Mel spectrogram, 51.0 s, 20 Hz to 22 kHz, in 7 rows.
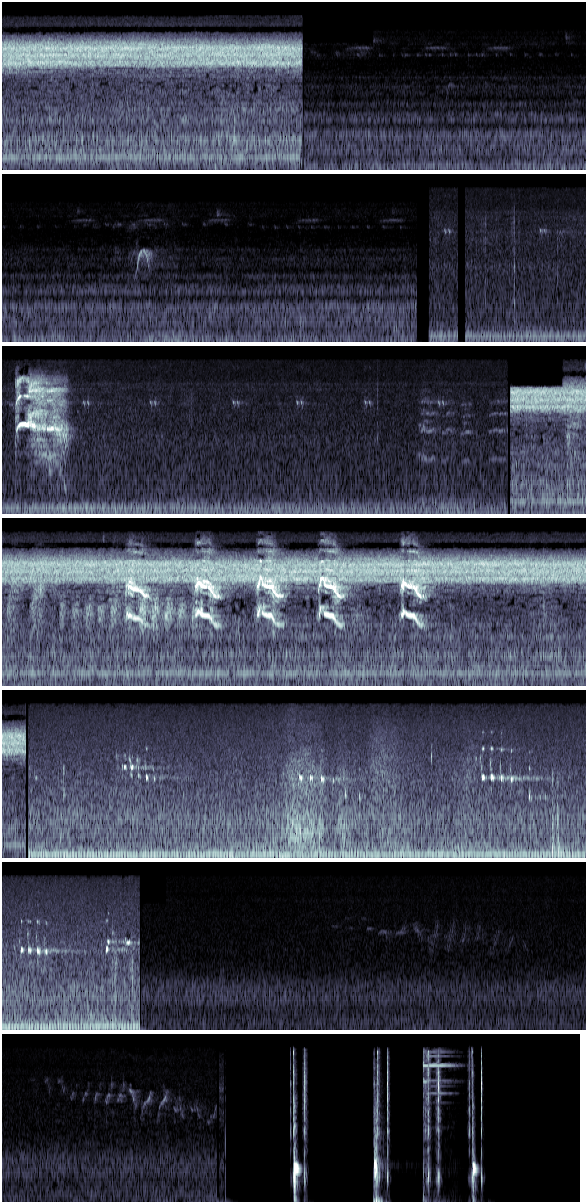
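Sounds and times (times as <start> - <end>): steady high hiss: 0.0 - 4.4, 21.0 - 44.1
bird calls sliding down: 32.5 - 37.2.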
